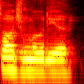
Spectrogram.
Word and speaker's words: Ojimodia: And it's Ojimodia.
